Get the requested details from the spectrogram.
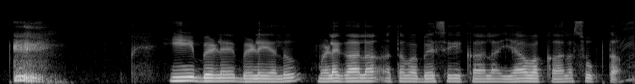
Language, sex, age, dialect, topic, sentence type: Kannada, male, 18-24, Coastal/Dakshin, agriculture, question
